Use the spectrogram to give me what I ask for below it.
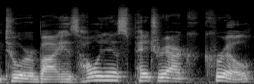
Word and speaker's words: Kirill: As though by divine providence, the recent Latin American tour by His Holiness Patriarch Kirill (pronounced Krill) of the Russian Orthodox Church just happened to overlap with the pope's visit to Mexico.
